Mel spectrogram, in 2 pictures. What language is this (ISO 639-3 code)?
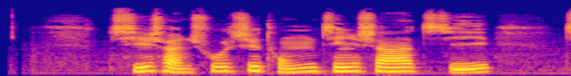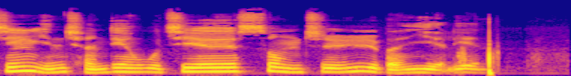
zho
